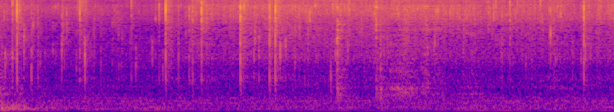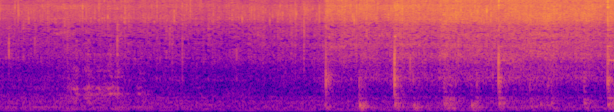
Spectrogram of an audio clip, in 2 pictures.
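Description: Food roasts in a pan on a gas stove with a soft, continuous sizzle, broken by scraping and clinking stirring strokes. The sizzle grows brighter and louder toward the end.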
